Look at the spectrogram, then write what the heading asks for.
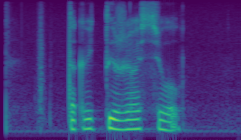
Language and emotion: Russian, angry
